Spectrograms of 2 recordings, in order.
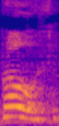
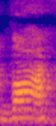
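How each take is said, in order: First: The name has a long o, like both. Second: The name has a short o, like moth. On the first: The speaker calls it right. "It's both like both" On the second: The speaker calls it wrong. "not Voth like moth"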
